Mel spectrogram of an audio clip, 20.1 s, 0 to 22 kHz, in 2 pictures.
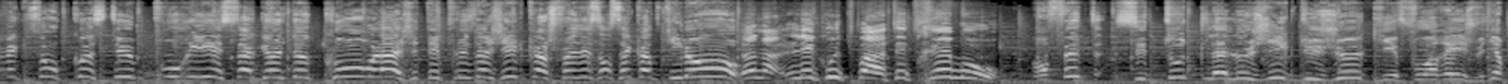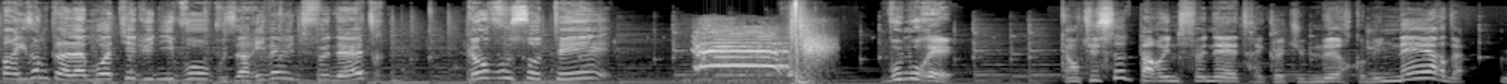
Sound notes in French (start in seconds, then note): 14.6 cri de Dingo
